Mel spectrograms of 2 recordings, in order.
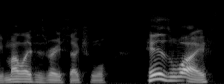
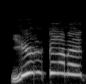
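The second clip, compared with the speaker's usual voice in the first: put-on very high strained old man voice; mock old man; 6 dB louder, much slower than usual. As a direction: squeeze it up high and loud like a crackly old man. Voicing old man Dylan.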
